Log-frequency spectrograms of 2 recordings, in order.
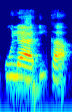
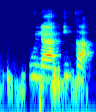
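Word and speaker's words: أولئك: Not that the vowel in Ulaika is not pronounced. The word is pronounced Ulaika. Ulaika.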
